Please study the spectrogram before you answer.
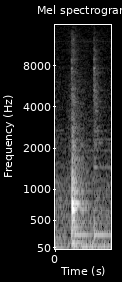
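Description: A sprouted seed cracker sheet, brown and already cracking after 20 minutes in the oven, is tapped twice to check doneness. The first tap gives a short, dry, woody click around 670 Hz that dies away quickly, and the second is fainter. The sheet sounds baked through and very ready, with no moisture left in the middle.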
